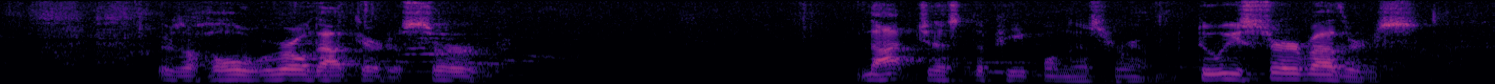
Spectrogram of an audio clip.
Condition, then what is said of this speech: None; typical speech.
